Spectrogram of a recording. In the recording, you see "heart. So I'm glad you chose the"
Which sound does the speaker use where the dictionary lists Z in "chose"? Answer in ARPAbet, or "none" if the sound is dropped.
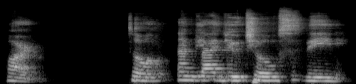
S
